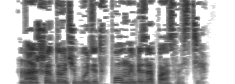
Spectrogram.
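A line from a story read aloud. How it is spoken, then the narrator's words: Father's smirk. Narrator (Russian): хмыкнул Кериан, отец Ассирии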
